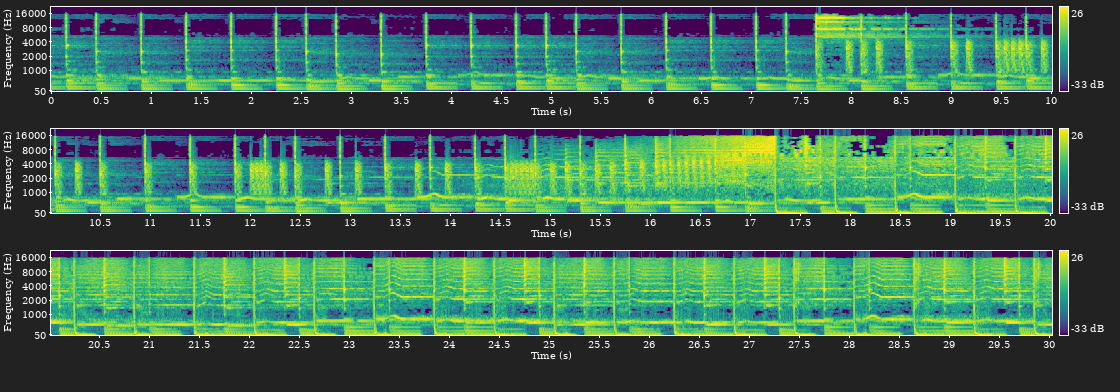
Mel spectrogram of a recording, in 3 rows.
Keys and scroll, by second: 3.3 ctrl+=.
